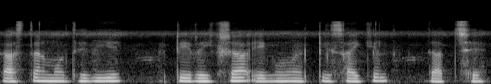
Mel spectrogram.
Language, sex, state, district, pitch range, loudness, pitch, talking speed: Bengali, male, West Bengal, Alipurduar, 140-160 Hz, -19 LUFS, 150 Hz, 110 wpm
